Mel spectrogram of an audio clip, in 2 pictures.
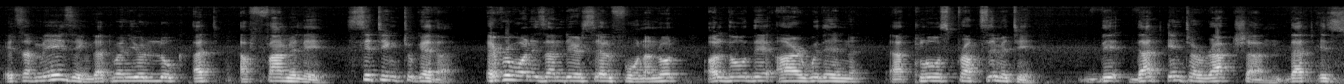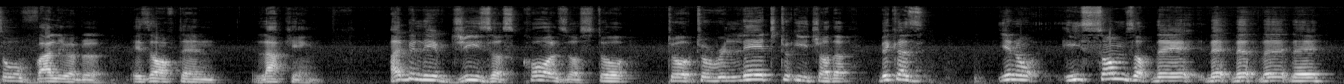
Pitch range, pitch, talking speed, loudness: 140-175 Hz, 160 Hz, 135 wpm, -16 LUFS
